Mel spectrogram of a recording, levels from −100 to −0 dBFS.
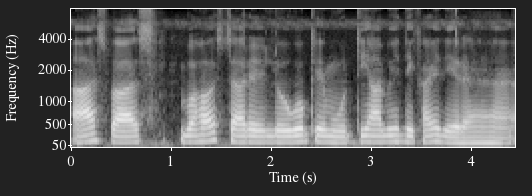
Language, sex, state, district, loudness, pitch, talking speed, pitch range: Hindi, male, Jharkhand, Garhwa, -16 LUFS, 130 Hz, 150 wpm, 120-135 Hz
